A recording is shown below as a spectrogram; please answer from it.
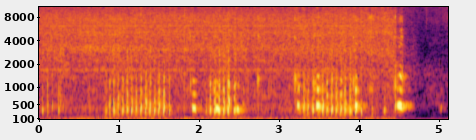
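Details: Guinea pig. Low, pulsing chutter from a guinea pig comes in short bursts, with a few thin squeaky notes between them. It is the sound these animals make when curious, exploring somewhere new or investigating something.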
